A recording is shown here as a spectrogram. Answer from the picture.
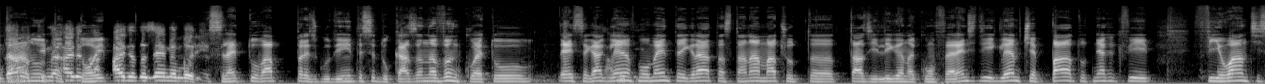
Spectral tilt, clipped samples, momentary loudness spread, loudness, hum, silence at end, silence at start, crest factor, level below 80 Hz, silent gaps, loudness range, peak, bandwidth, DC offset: -4.5 dB/octave; under 0.1%; 7 LU; -16 LUFS; none; 0 s; 0 s; 16 dB; -48 dBFS; none; 2 LU; 0 dBFS; 17 kHz; 2%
